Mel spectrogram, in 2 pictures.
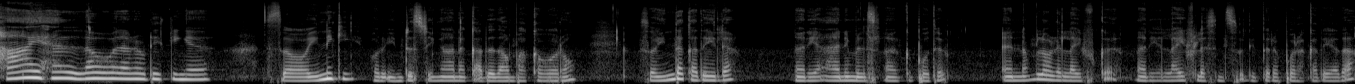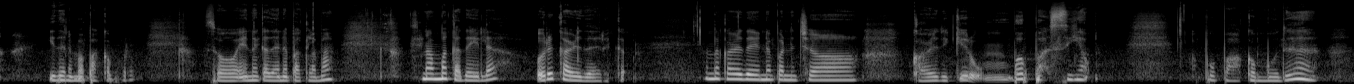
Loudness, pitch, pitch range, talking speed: -25 LUFS, 190 Hz, 175-240 Hz, 115 wpm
